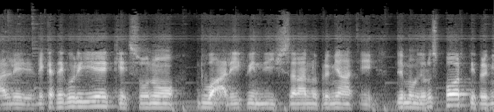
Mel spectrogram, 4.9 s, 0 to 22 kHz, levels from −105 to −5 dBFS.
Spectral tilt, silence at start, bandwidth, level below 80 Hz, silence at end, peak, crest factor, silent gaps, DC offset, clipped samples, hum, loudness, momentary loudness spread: -4.5 dB/octave; 0 s; 14 kHz; -54 dBFS; 0 s; -6 dBFS; 18 dB; none; under 0.1%; under 0.1%; none; -22 LUFS; 9 LU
